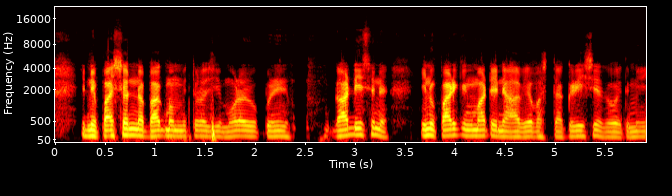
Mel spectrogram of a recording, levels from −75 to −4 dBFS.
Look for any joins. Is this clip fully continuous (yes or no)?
yes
